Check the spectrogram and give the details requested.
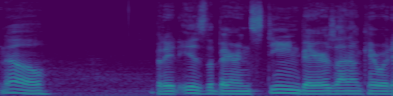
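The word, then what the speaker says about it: Berenstain: remember asking my mother is it spelled like Stein said like Stein or Steen when I was like a little kid and she said Steen so why would she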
